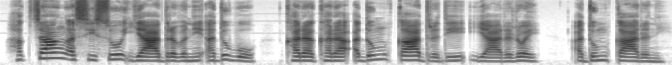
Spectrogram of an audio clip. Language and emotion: Manipuri, neutral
